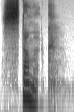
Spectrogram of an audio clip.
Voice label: "stomach", GB

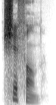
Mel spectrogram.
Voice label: "chiffon", GB

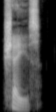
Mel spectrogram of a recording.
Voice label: "chaise", GB

